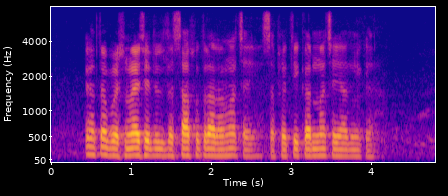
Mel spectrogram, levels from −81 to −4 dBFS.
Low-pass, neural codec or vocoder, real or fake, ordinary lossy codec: 7.2 kHz; none; real; none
